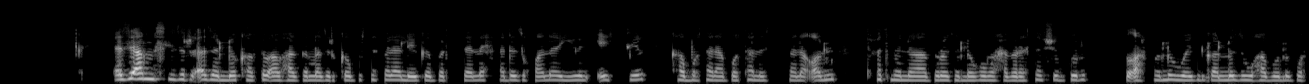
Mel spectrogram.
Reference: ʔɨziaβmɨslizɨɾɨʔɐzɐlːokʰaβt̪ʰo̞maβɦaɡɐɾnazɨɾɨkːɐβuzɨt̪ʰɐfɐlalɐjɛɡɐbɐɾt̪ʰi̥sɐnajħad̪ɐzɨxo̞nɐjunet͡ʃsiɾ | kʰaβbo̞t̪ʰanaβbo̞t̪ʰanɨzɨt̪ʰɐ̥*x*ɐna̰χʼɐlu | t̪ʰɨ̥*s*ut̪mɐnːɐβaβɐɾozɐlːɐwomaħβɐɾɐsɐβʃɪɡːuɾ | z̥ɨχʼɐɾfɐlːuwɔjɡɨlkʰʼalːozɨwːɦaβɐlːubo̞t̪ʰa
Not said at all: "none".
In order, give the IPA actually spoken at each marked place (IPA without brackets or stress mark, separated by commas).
f, ħ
